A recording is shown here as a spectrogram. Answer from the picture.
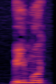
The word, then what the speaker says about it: วิมุตติ: วิมุตติที่เป็นภาวะและอาการสะกดดังนี้คือวอแหวนสระอิมอม้าสระอุตอเต่าและตอเต่าสระอิซึ่งอ่านว่าวิมุตติหรือถ้ามีคำมาต่อท้ายก็จะออกเสียงเป็นวิมุตติเช่นวิมุตติญาณทัสสนะวิมุตติสุขเป็นต้น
